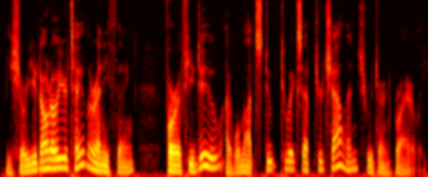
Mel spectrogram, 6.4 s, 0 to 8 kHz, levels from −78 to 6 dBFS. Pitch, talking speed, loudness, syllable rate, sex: 120 Hz, 215 wpm, -21 LUFS, 5.5 syllables/s, male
